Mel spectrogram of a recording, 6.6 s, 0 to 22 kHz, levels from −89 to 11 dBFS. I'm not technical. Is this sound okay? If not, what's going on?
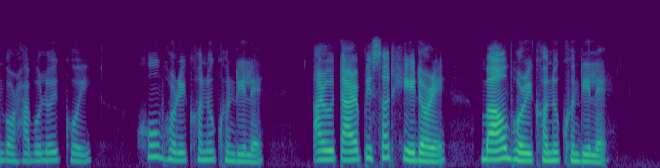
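No. From 0.05 to 0.69 s there is automatic gain falling: the level control judged the input too loud and turned it down slightly, so everything dips. From 0.68 to 4.32 s there is automatic gain rising: the control then judged it too quiet and turned it up steadily, so the speech and its background swell together over several seconds.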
